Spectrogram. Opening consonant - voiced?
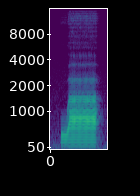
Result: yes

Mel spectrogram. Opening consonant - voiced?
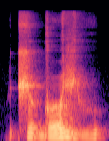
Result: no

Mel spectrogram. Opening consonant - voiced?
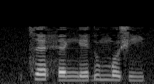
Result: no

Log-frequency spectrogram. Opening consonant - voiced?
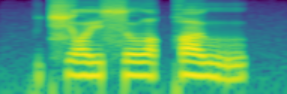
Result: no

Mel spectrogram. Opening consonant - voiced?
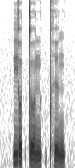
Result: yes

